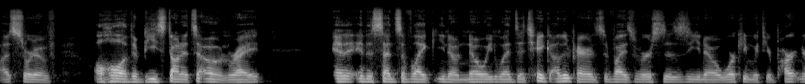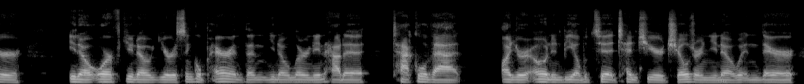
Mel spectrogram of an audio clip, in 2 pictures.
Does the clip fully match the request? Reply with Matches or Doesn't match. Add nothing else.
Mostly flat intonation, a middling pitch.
Doesn't match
